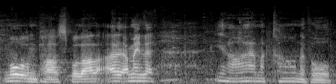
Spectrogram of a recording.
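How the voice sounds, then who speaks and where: A man's voice: medium pitch, fast. A man tasting a dish on a cooking show, giving his verdict hesitantly with stumbles. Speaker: taster guest. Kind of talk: casual chat.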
